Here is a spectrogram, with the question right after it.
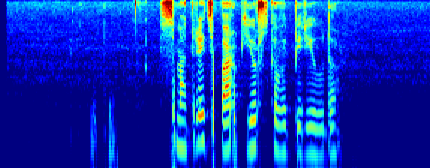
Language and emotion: Russian, neutral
